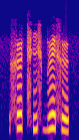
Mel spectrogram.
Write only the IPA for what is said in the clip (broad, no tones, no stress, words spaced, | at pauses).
xø t͡sʰix bʏe̯ xʏ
